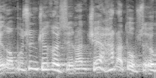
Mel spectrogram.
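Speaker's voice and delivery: high, indignant, protesting tone.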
